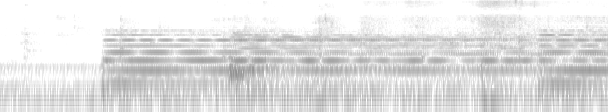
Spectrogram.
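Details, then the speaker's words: Ansonia Clock Co. Gingerbread eight-day pendulum clock, fully wound and started with a push, running normally: even ticking with clear ringing chime strokes as it strikes the half hour and hour. "starting the pendulum is done by just giving a little push and you'll hear it ticking to set the hands turn the hands clockwise slow down as you approach the half hour and allow it to strike"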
